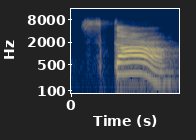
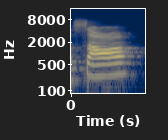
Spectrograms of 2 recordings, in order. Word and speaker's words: score: Nè, chữ S đứng trước, sau đó tới chữ C, chữ O, chữ R, E này thì cong lưỡi lên. Còn C với O thì đọc là core. Thêm chữ C đằng trước con đọc là score.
